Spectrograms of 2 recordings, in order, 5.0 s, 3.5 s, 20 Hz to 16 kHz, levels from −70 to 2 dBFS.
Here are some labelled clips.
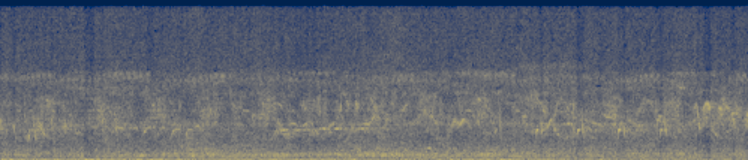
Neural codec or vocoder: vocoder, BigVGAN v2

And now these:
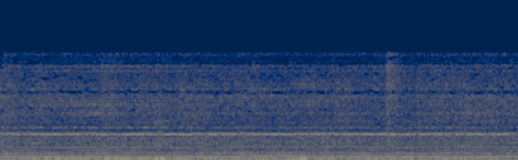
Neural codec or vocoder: autoencoder, DAC-VAE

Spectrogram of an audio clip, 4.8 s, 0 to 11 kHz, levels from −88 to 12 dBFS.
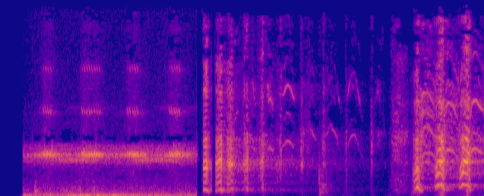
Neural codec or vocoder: none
